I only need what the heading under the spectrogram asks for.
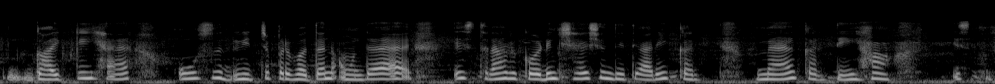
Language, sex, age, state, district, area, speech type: Punjabi, female, 18-30, Punjab, Fazilka, rural, spontaneous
